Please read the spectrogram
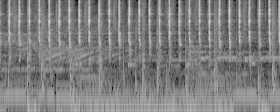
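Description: Background music: a fast, clock-like ticking beat, about eight ticks a second, over a low bass line that changes note every second or so.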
